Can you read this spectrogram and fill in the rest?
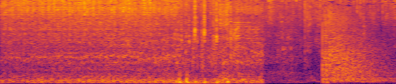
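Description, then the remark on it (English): A motorcycle-and-sidecar rig's engine idles with a steady, throaty rumble and a short burst of revving, then briefly drops off before the idle picks back up, after pulling up to a stop. “Goggles on his gas-powered surfboard and Kipper and Mulligan in their motorcycle and sidecar rig are the first to pull up to the bumps.”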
